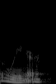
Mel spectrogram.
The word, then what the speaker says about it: Wiener: the uh so uh the other person is norbert weiner or wiener uh i don't know how he pronounced it but the americans pronounce it weiner um anyway or weiner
